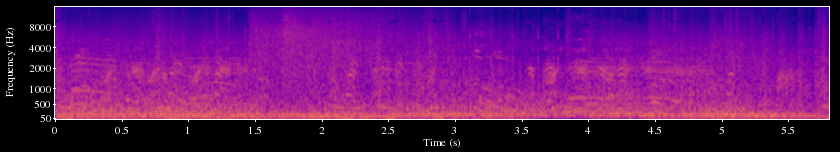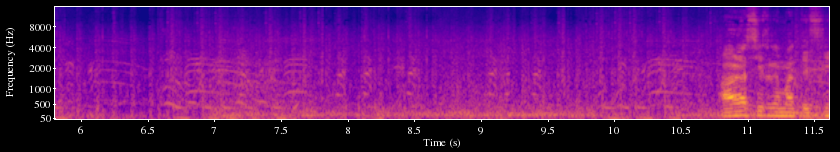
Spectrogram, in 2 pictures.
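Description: Guns fire and shells explode in a battle game.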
